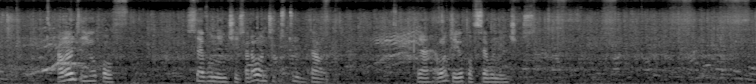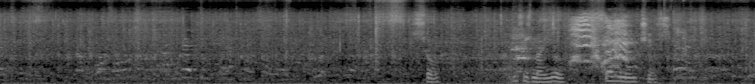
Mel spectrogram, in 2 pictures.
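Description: Stiff paper rustles softly under hands.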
